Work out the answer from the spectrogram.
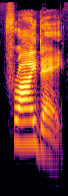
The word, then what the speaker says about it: Friday: Fry. And then it's the I as in my. Fry. Friday. Two diphthongs, I-A.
